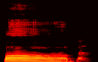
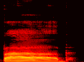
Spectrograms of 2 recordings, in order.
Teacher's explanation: even though it's an O, it's an ah sound. Bob.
